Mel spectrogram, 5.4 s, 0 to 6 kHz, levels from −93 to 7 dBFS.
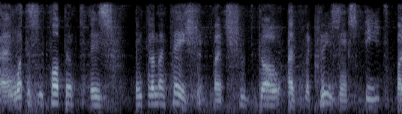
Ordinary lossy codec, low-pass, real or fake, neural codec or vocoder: Opus, 32 kbps; 5.4 kHz; fake; codec, 44.1 kHz, 1.7 kbps, Pupu-Codec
